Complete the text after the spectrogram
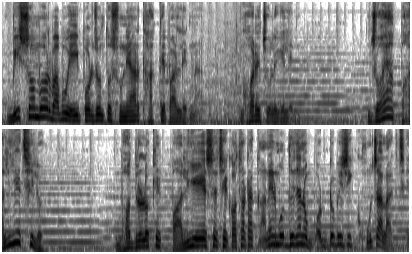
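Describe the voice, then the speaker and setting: Expressive male storyteller with lively pitch. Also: moderate pace, over music. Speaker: narrator. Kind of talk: dramatic scripted story narration.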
